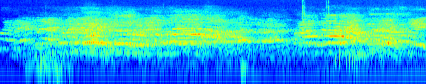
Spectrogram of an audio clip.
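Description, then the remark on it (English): A live audience shouts and chants together, a dense roar of many voices rising and falling steadily for several seconds, with sharper individual yells cutting through near the end. “I'm hearing a lot of Crandis.”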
